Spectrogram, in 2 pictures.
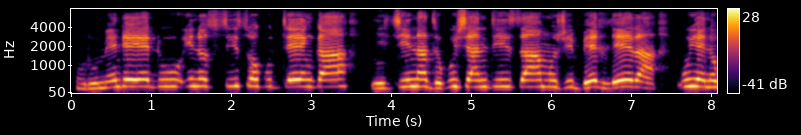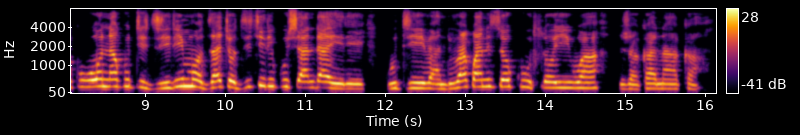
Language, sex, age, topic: Ndau, male, 50+, health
